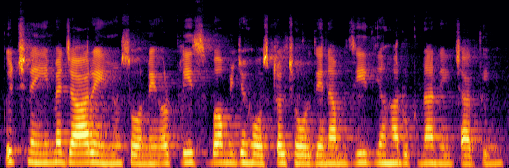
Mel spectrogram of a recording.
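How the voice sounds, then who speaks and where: A woman reading the lines of a hurt, proud and defiant young wife in a flat, even voice. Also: medium pitch, natural voice.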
